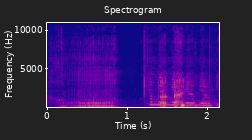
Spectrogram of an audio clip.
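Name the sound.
voice imitating snoring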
